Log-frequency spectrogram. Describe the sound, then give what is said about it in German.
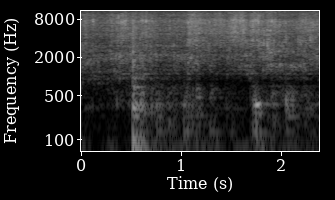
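Cold running water pours steadily with a broad hiss over boiled eggs in a pot, broken by a couple of hollow clunks as it splashes over them. No one speaks. “Dann kaltes Wasser über die Eier geben.”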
